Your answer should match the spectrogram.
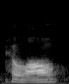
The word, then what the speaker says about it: Hilal: In I have no idea how to say your name, but it's spelled Halal. HILALWRYA2. And how do you say it? Halal.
